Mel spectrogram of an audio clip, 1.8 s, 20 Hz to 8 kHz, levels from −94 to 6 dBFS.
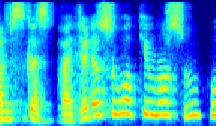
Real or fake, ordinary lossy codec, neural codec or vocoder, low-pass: fake; AAC, 32 kbps; codec, 16 kHz in and 24 kHz out, 0.8 kbps, FocalCodec, streaming, 65536 codes; 7.2 kHz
